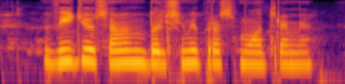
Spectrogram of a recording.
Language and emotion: Russian, neutral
